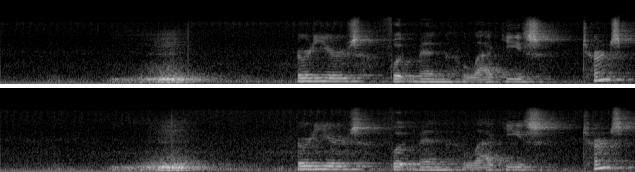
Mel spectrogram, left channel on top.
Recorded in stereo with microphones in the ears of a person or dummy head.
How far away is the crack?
I don't hear a crack.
